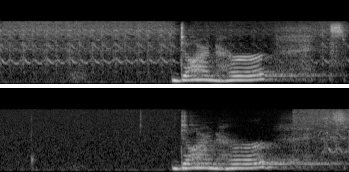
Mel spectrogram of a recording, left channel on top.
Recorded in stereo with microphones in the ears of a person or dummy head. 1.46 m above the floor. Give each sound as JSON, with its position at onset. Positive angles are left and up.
{"t": 1.7, "sound": "a woman speaking", "side_deg": 60, "distance_m": 0.7}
